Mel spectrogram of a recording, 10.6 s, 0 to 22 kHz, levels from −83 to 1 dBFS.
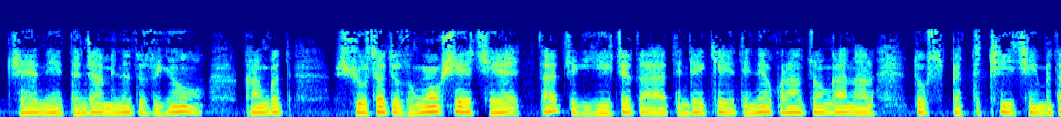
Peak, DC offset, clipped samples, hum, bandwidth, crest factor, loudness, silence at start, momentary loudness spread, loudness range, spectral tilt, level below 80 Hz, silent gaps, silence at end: -10 dBFS; under 0.1%; under 0.1%; none; 8.8 kHz; 18 dB; -30 LUFS; 0.1 s; 8 LU; 3 LU; -5 dB/octave; -60 dBFS; none; 0 s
